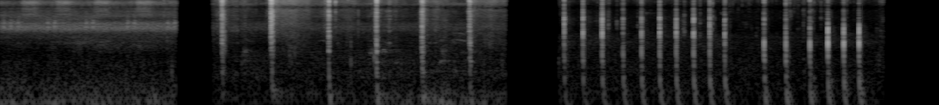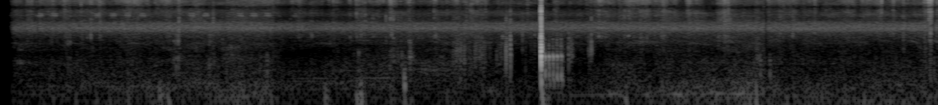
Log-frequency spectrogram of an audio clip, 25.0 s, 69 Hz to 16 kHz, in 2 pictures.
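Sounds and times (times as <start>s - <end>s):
tool knocking on wood: 19.8s - 20.2s.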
